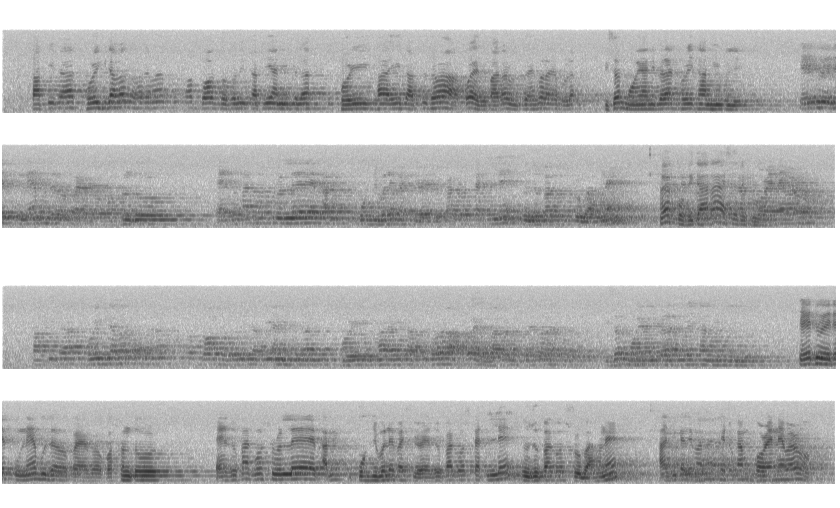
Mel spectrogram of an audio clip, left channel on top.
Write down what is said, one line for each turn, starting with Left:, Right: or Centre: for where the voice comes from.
Left: কাটি পেলাই খৰিকেইদালৰ জহতে মানে চব গছ গছনি কাটি আনি পেলাই খৰি খাই আহি তাৰ পিছত ধৰ আকৌ আহিজো পা এটা ৰুই থৈ আহিব লাগে বোলে পিছত মই আনি পেলাই খৰি খামহি বুলি।
Right: সেইটোৱে, এতিয়া কোনে বুজাব পাৰে বাৰু কচোন, তোৰ এজোপা গছ ৰুলে, আমি পঢ়িবলৈ পাইছিলো, এজোপা গছ কাটিলে দুজোপা গছ ৰুৱা হয় নে,
Left: এ
Right: আজিকালি
Left: কবিতা
Right: মানুহে
Left: এটাই
Right: সেইটো
Left: আছে
Right: কাম
Left: দেখোন
Right: কৰে নে বাৰু?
